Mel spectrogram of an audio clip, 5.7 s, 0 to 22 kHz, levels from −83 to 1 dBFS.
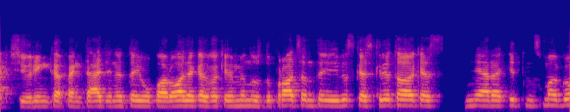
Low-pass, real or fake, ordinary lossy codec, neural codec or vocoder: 7.2 kHz; real; Opus, 24 kbps; none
